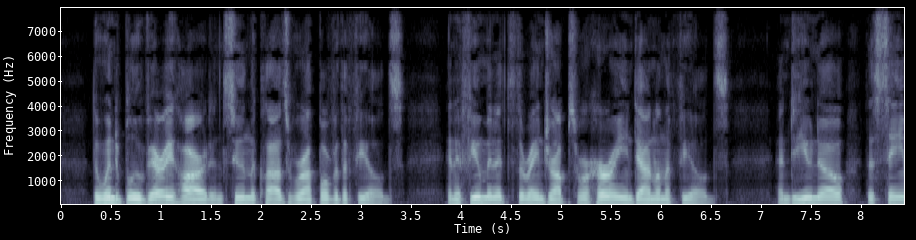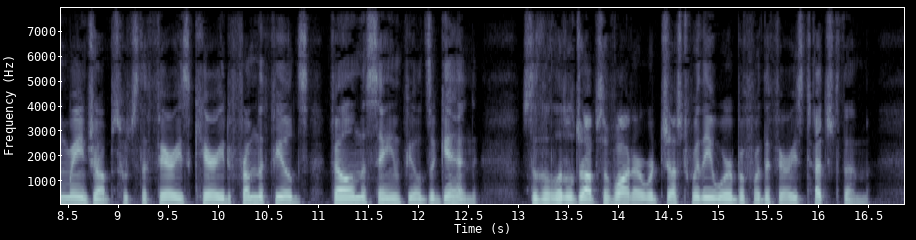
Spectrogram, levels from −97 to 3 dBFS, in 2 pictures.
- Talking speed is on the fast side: Yes, fast, 225 wpm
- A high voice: No, medium, 140 Hz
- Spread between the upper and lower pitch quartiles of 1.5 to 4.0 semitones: No, average, 4.9 semitones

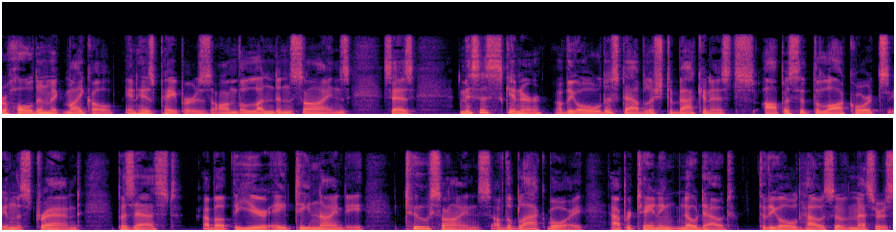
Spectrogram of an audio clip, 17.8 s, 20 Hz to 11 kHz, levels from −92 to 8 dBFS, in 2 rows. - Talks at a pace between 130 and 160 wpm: Yes, average, 150 wpm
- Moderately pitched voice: No, low, 110 Hz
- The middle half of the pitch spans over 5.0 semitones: No, average, 4.1 semitones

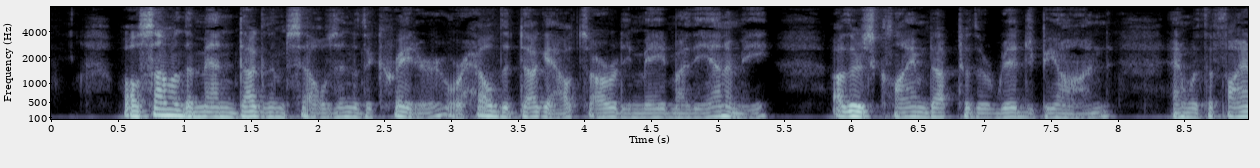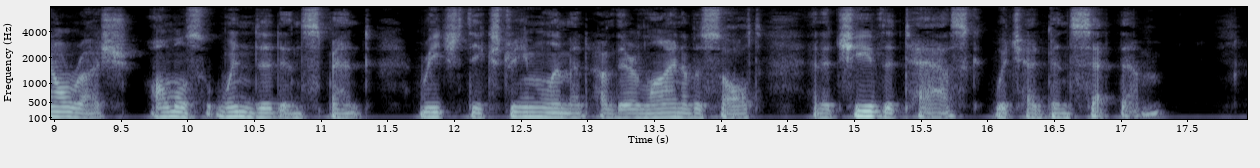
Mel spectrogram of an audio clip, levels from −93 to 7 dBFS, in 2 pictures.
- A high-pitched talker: No, low, 115 Hz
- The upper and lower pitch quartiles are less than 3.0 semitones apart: Yes, narrow, 2.5 semitones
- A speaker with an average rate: Yes, average, 175 wpm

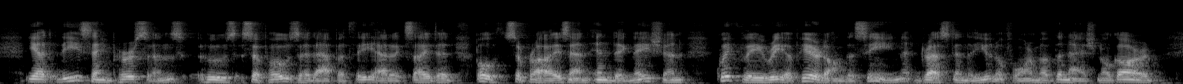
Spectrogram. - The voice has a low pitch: Yes, low, 100 Hz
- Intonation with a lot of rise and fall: No, average, 4.2 semitones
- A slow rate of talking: Yes, slow, 130 wpm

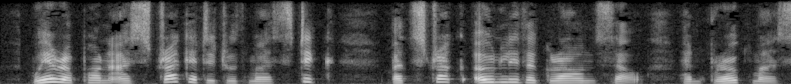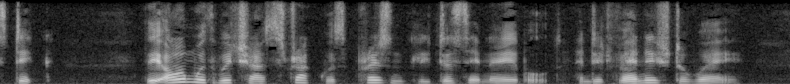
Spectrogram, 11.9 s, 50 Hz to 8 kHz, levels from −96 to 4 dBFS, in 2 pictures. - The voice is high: Yes, high, 200 Hz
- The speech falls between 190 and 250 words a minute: No, average, 155 wpm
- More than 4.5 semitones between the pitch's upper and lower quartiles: Yes, average, 5.2 semitones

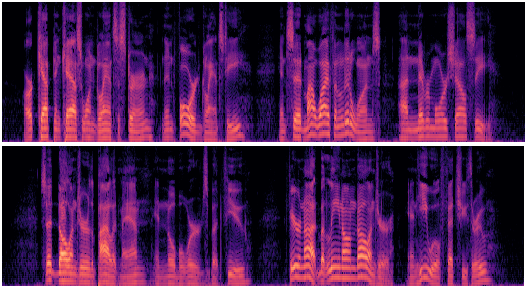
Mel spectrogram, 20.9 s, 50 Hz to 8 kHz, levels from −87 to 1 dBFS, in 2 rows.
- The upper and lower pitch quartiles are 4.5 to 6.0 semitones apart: Yes, average, 5.0 semitones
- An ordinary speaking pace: No, slow, 125 wpm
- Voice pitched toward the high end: No, low, 115 Hz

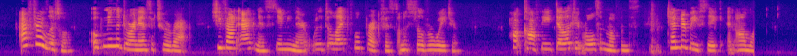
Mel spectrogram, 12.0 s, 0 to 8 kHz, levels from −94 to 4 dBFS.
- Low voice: No, very high, 250 Hz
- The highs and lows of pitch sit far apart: No, average, 4.6 semitones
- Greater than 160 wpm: Yes, average, 170 wpm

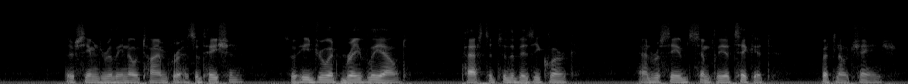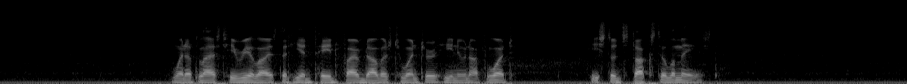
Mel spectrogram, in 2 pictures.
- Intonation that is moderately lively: No, narrow, 1.5 semitones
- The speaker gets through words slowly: No, average, 160 wpm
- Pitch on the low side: Yes, very low, 95 Hz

